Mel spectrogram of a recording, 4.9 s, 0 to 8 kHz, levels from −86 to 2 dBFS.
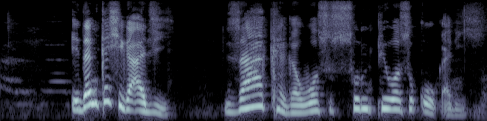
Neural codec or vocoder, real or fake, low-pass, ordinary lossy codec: none; real; none; none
